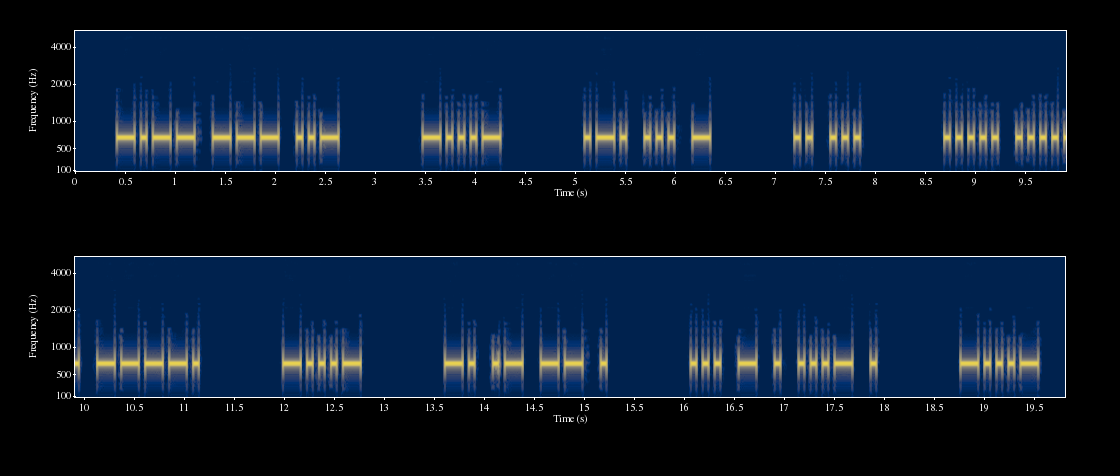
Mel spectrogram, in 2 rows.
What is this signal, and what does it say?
Morse code, heard as a keyed tone, about 20 wpm, 700 Hz. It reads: YOU <BT> RST IS 559 <BT> NAME STEVE <BT>
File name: UK MASTER QSOs TRAINING / 20WPM / UK MASTER QSOs 0042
